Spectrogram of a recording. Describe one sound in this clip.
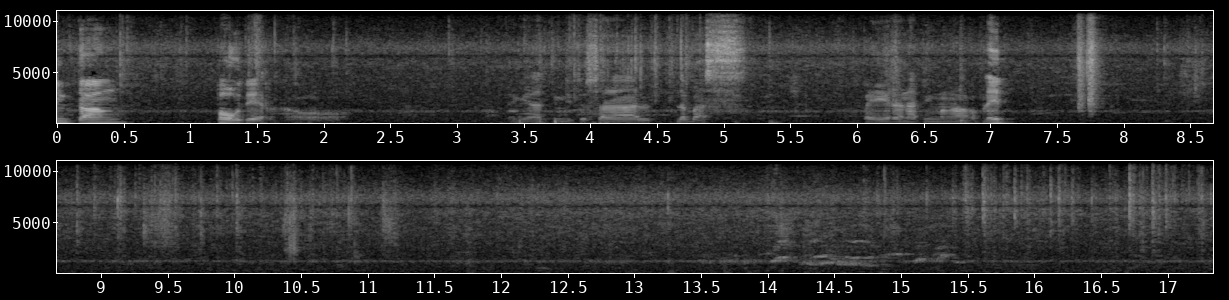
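Plastic crinkles as it is pulled off raw meat.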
